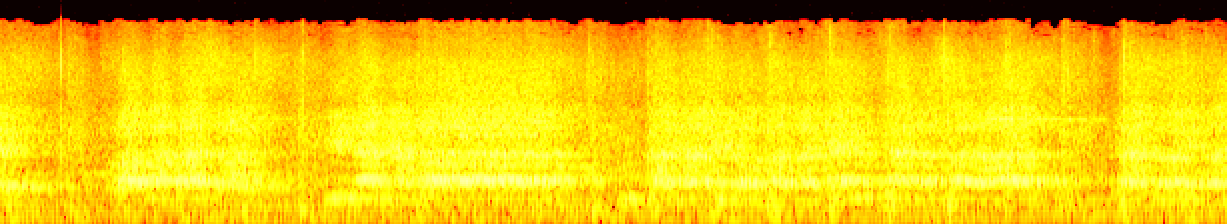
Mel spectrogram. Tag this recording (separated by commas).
singing choir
